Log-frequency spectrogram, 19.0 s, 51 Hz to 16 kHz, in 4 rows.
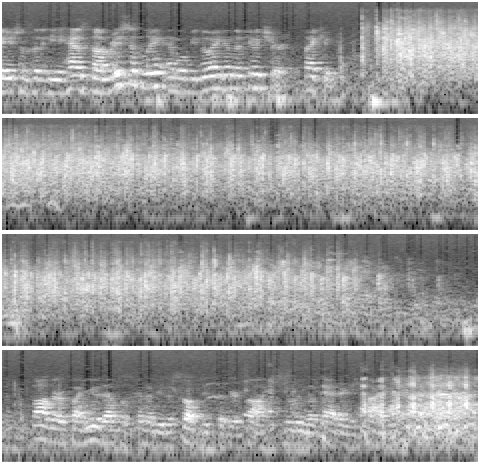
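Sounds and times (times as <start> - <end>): audience applauding: 3.6 - 14.0.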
